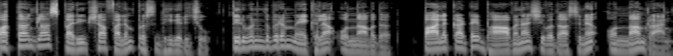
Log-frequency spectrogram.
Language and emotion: Malayalam, neutral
